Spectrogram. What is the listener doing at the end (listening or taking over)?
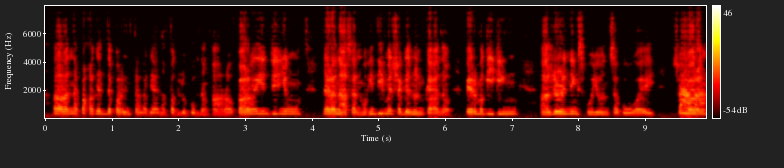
listening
